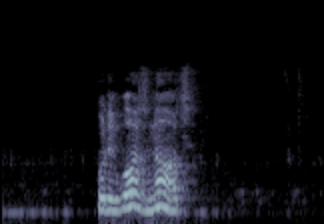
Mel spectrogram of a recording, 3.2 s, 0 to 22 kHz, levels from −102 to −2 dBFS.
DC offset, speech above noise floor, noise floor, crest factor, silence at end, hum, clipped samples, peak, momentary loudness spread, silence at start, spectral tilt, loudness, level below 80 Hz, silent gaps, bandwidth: under 0.1%; 48 dB; -85 dBFS; 20 dB; 1.35 s; none; under 0.1%; -22 dBFS; 18 LU; 1 s; -5.5 dB/octave; -38 LUFS; -82 dBFS; none; 7.4 kHz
